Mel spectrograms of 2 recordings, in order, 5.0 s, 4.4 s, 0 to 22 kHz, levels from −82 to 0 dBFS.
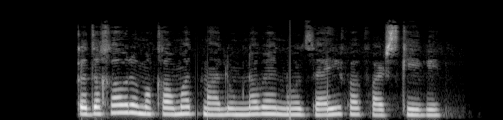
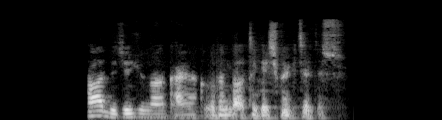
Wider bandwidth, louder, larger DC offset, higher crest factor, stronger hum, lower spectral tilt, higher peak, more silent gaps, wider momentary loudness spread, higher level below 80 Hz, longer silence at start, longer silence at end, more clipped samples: second, 9.6 kHz vs 11.5 kHz; about the same, -16 LUFS vs -18 LUFS; neither; about the same, 16 dB vs 18 dB; neither; about the same, -6.5 dB/octave vs -6 dB/octave; about the same, 0 dBFS vs -2 dBFS; neither; second, 6 LU vs 15 LU; second, -60 dBFS vs -40 dBFS; about the same, 0.8 s vs 0.9 s; second, 0.6 s vs 1.05 s; neither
